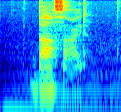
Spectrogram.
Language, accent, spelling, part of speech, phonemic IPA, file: English, UK, barside, adjective, /ˈbɑːsaɪd/, En-uk-barside.ogg
- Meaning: Beside a bar (counter or building that serves alcoholic drinks)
